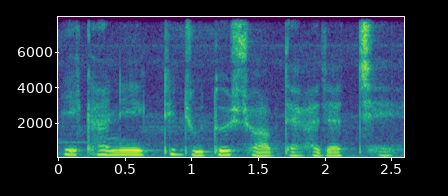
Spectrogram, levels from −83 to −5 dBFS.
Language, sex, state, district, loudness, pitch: Bengali, female, West Bengal, Cooch Behar, -17 LUFS, 200 Hz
